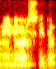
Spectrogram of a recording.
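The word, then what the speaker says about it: Universität: ইউনিভার্সিটি উনি Tait ইউনিভার্সিটি কি বলে জারন ভাষায় ইউনিভার্সিটে এই এর উপরে উমলাউট হবে যেহেতু উমলাউট নাই আমার কাছে এজন্য আমি ই দিছি তাহলে উচ্চারণ ঠিকই থাকবে ইউনিভার্সিটেড এখন আপনি কি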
